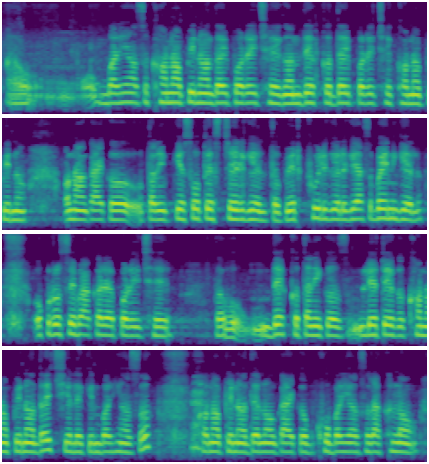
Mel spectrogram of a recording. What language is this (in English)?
Maithili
